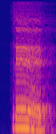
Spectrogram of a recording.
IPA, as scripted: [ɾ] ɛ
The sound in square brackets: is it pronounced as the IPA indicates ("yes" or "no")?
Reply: yes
